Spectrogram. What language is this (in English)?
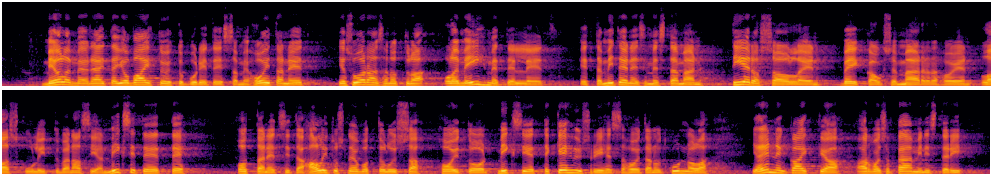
Finnish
